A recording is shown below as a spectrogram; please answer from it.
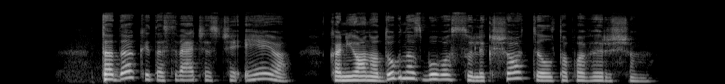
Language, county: Lithuanian, Šiauliai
